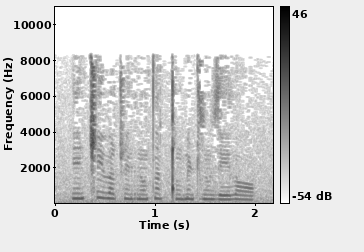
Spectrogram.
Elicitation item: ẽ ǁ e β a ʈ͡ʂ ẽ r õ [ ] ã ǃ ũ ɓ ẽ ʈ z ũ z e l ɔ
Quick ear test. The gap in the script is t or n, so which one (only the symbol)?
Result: t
